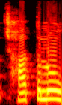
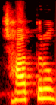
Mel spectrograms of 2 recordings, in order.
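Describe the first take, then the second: First: छात्लो with l in place of r; lisping child's pronunciation. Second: Said in the usual way. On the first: Shown as a demonstration. Teacher imitates a lisping pupil, छात्लो with l for r. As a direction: turn the r into l in छात्लो. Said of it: "कोई बच्चा तोतला के बोलता है". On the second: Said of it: "छात्रों को वो छात्लो बोलेगा".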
